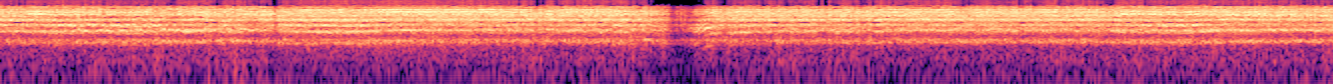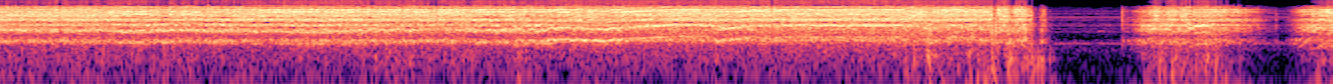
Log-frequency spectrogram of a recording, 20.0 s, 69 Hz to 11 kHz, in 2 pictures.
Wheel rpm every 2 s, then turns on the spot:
210, 230, 160, 230, 230, 230, 230, 270, 270, 80.
none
